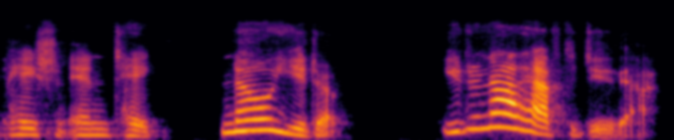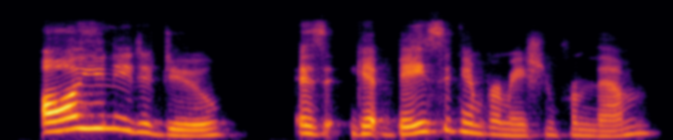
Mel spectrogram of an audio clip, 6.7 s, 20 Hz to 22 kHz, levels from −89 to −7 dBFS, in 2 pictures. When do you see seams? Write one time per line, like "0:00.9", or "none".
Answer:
none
